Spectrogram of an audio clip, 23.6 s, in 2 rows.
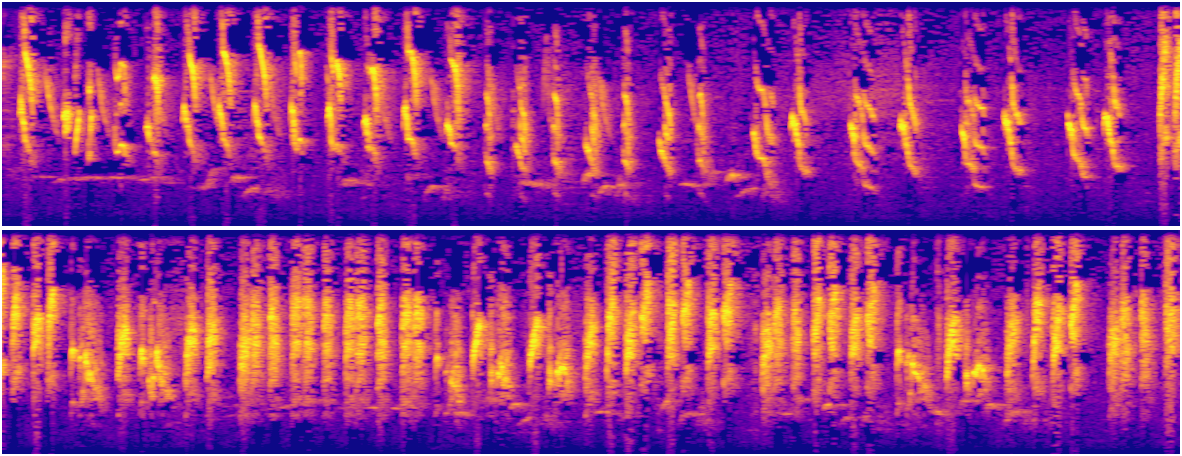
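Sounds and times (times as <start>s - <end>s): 
bird song: 0.0s - 23.5s.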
